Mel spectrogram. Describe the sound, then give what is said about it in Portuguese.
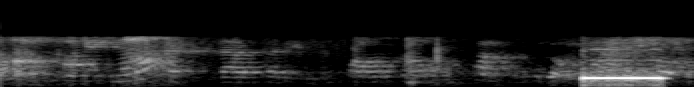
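A telephone busy tone sounds after a dropped call: one short, steady, loud beep at the end, following a stretch of talking. “Alô? Oi, a ligação caiu.”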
